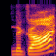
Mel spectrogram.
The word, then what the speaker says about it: Nagant: Nagant? Is that how you say it? Mm-hmm. Nagant. Someone that knows guns? Yep, that's Nagant.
